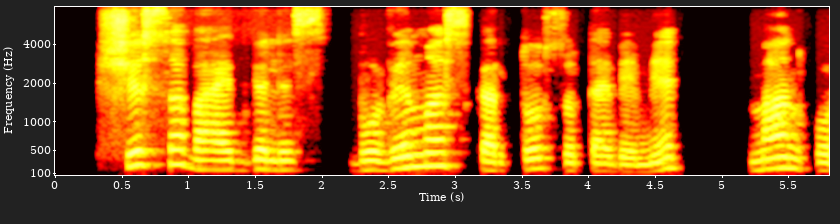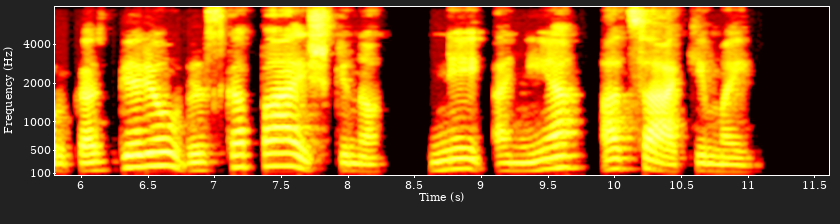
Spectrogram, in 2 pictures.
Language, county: Lithuanian, Telšiai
